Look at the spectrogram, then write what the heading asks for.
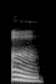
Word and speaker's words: un: So this one is pronounced un.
